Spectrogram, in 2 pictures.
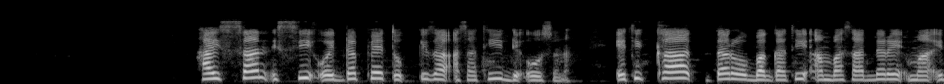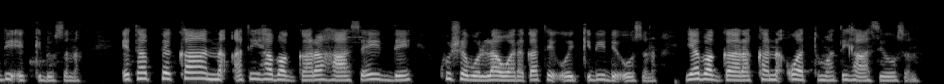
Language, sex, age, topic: Gamo, female, 25-35, government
